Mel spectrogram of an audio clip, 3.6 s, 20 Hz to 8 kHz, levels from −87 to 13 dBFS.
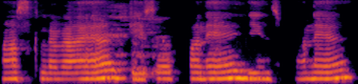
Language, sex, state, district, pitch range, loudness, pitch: Hindi, female, Bihar, Purnia, 215-230 Hz, -19 LUFS, 220 Hz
